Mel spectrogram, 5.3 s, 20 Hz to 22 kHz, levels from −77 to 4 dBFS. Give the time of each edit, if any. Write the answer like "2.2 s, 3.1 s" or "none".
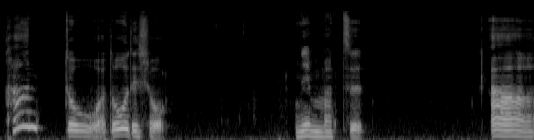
2.9 s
